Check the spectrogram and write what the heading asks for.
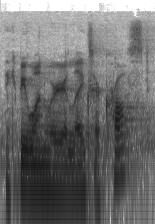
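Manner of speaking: calm, unhurried meditation voice with long pauses; guided meditation. Acted. Yoga teacher leading listeners through Nadi Shona breathing, calm guided meditation. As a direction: gently guide them through each breath, letting phrases settle.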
